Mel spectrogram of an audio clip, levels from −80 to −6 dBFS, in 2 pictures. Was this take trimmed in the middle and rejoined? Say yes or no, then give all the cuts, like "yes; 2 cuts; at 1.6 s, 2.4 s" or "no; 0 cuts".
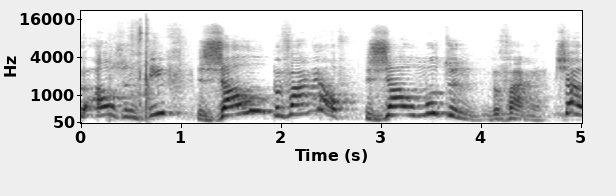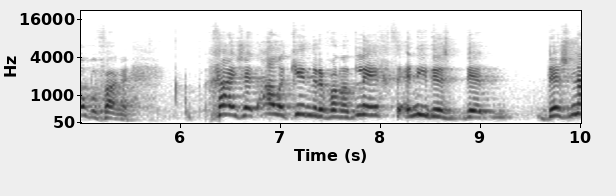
yes; 2 cuts; at 1.1 s, 4.7 s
